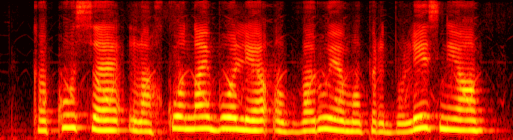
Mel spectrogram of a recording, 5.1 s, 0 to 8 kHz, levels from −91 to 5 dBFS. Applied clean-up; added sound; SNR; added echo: neural separator model SepFormer DNS4.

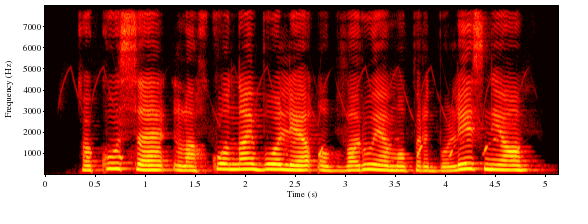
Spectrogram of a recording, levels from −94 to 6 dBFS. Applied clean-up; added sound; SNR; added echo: neural mask model Resemble Enhance denoiser.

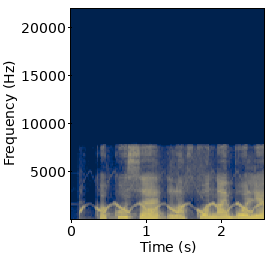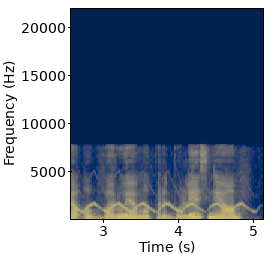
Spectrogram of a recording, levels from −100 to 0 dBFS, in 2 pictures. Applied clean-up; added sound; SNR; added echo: neural mask model RNNoise.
